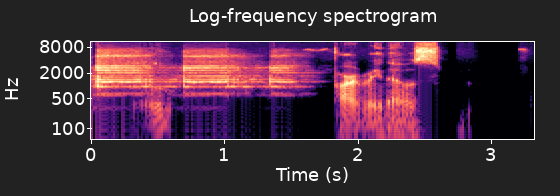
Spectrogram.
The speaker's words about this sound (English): Wait, why did we both have alarms going off at the same time?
